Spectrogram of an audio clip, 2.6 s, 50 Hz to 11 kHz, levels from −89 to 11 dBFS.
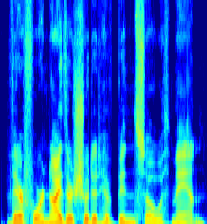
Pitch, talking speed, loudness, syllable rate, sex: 100 Hz, 210 wpm, -22 LUFS, 5.4 syllables/s, male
